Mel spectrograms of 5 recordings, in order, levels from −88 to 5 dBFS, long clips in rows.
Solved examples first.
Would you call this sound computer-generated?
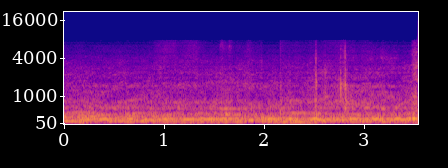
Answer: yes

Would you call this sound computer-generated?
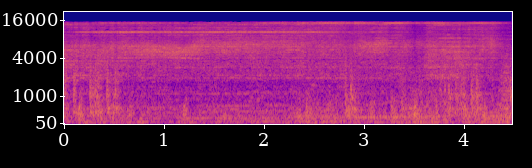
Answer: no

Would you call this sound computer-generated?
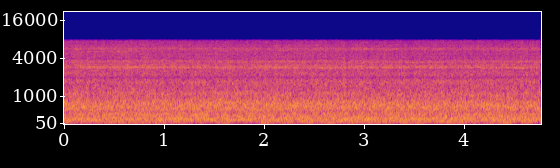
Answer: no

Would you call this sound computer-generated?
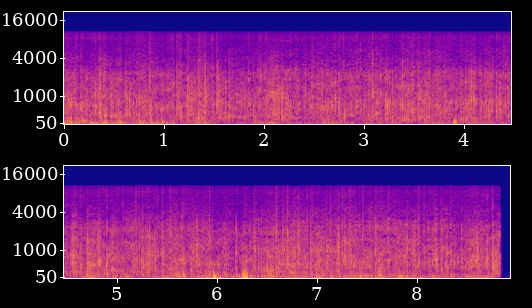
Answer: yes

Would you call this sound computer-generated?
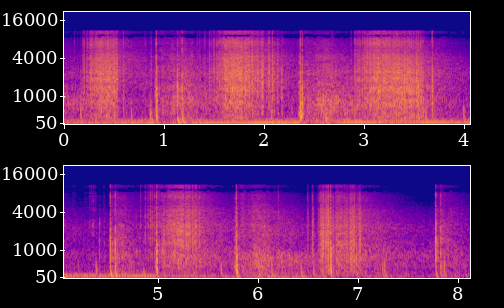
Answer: no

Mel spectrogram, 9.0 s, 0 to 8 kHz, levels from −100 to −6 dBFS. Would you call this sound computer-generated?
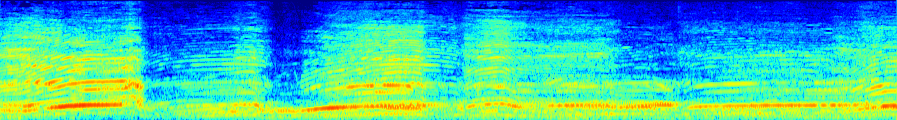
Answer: no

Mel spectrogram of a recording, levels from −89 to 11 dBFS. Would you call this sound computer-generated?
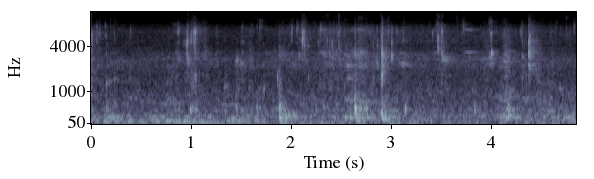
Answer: no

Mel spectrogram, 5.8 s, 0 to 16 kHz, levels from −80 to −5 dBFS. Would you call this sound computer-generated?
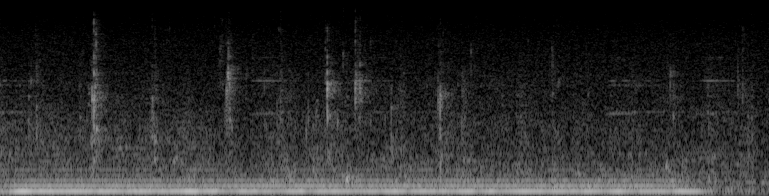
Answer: no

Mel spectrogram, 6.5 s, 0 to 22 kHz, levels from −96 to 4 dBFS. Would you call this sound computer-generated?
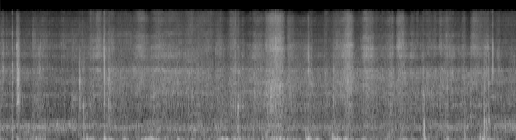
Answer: yes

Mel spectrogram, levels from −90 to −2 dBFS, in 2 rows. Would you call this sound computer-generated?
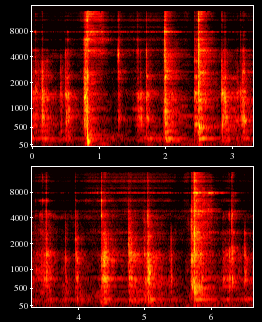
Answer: yes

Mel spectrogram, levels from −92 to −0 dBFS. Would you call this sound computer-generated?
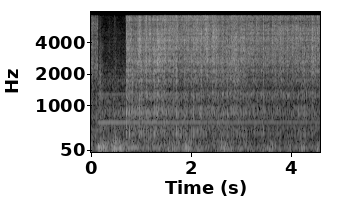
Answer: no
